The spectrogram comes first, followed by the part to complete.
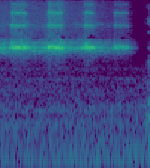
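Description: Cricket chirping sound effect: a high, steady trill pulsing about twice a second that cuts off abruptly just before the end. It is the stock crickets gag for an awkward silence.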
